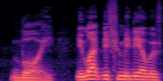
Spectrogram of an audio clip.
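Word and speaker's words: voy: our way through it the word for I go or I'm going in Spanish is is boy boy boy boy good now this is actually spelled v y now the v in Spanish can sound like a v in English like a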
